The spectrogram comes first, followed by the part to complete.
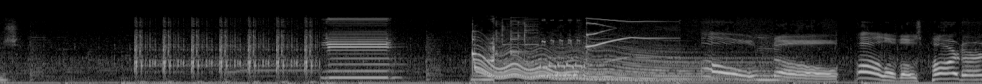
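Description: The audio has damaged data in a compressed stream. Three brief blips occur, at 0.87, 4.40 and 6.79 s. Each is a short glitch. Corrupted bytes made the decoder misread those frames, lose sync and hunt for the next valid frame header.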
